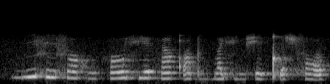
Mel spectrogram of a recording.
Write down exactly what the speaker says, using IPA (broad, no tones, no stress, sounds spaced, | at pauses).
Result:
b i s i s ɔ χ o̤ h ɔ ʊ̯ fʲ ɛ h a qʼ u dˤ o̤ b a fʲ o̤ ʃ e ǃʼ ɪ ʃ sˤ o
